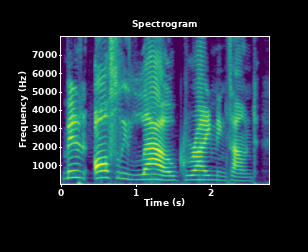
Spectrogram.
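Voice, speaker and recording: A woman reading a story aloud with lively expression and small slips. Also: high-pitched, a little slow, clear, resonant tone, no room sound, low-quality recording. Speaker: story reader.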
